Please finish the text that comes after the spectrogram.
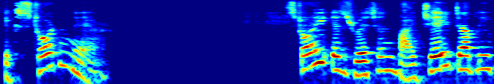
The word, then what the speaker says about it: extraordinaire: nair extraordinary and it means outstanding and it's pronounced extraordinaire story is written by j.w cola and illustrated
